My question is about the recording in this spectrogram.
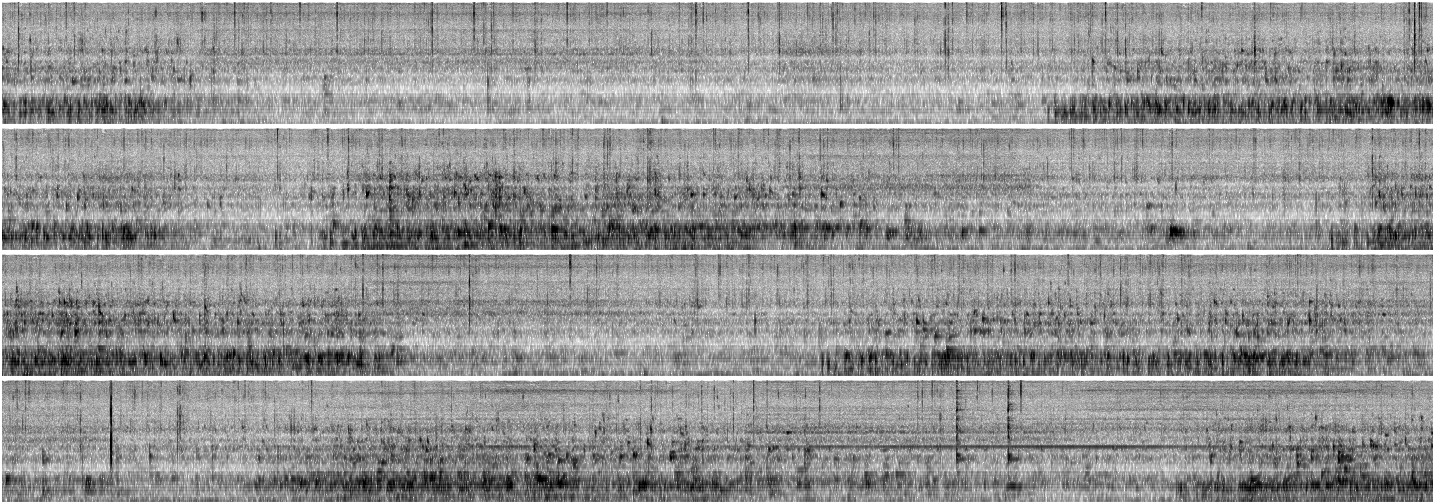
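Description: Scuba regulator exhaust bubbles recorded underwater: a diver's exhalations come out as gurgling rushes of bubbles, about six in all, each two to three seconds long and coming every four to five seconds, with quieter breathing gaps between them.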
